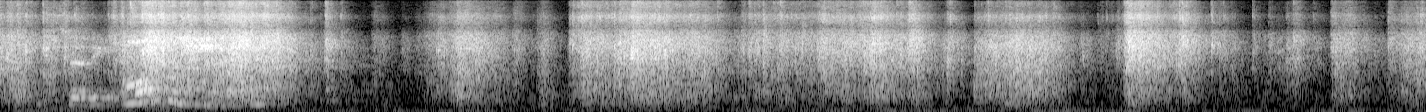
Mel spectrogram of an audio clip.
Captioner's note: crinkling; crinkling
